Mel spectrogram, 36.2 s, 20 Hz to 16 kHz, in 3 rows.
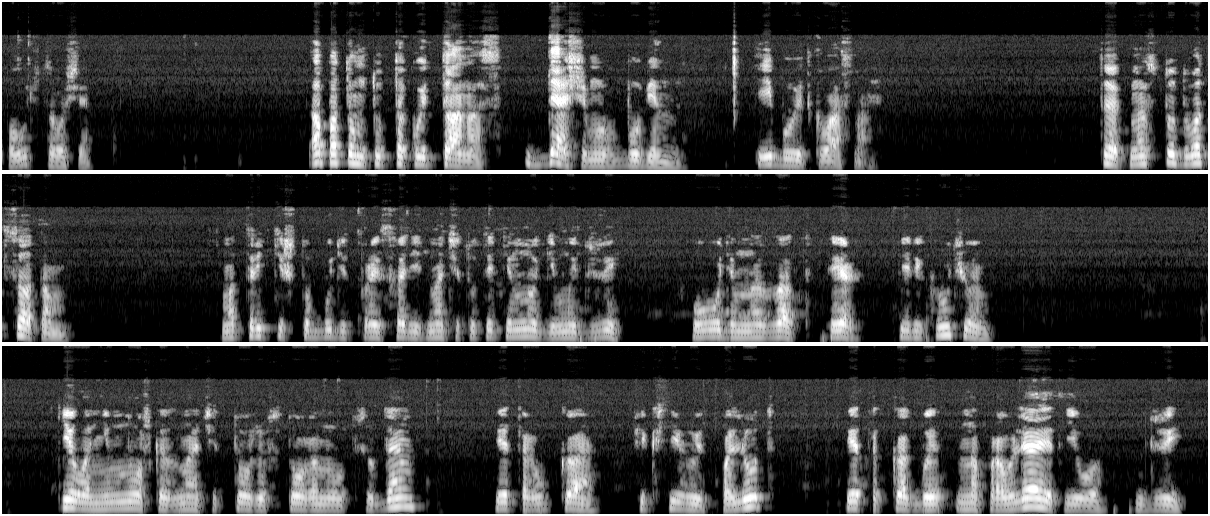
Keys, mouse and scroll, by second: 0.0 click, 13.5 middle click, 16.0 click, 17.7 g, 20.3 r, 21.2 middle click, 24.1 click, 25.8 r, 28.2 click, 29.2 g, 32.3 click, 33.3 r, 35.0 g.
